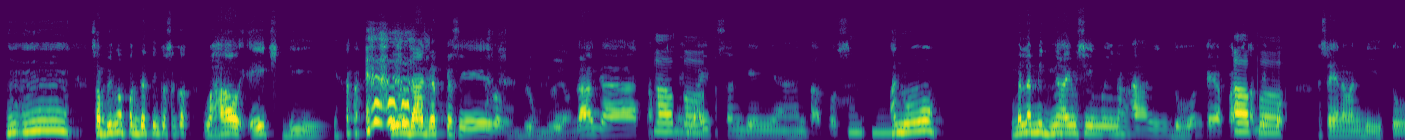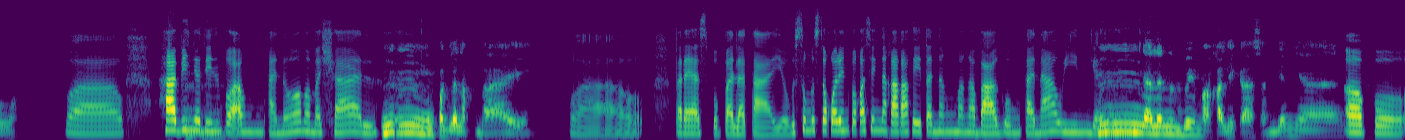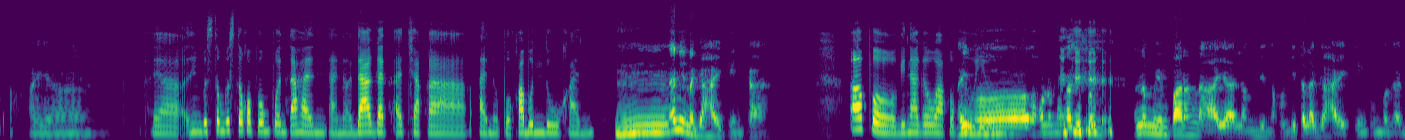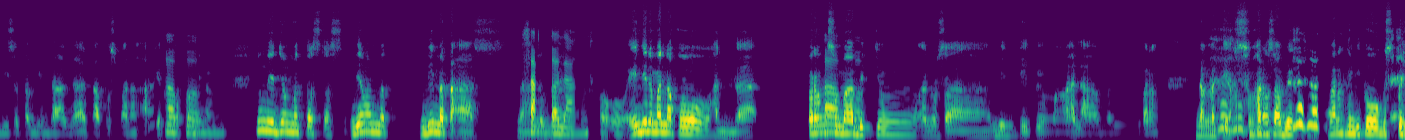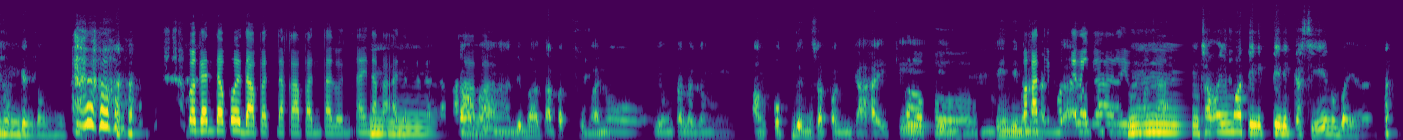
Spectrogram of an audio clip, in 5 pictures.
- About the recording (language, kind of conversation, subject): Filipino, unstructured, Paano ka nagsimula sa paborito mong libangan?
- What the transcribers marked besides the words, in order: tapping; static; "siguro" said as "sigo"; distorted speech; chuckle; laugh; other background noise; mechanical hum; dog barking; chuckle; "mataas-taas" said as "matastas"; chuckle; laugh; laugh; chuckle; chuckle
